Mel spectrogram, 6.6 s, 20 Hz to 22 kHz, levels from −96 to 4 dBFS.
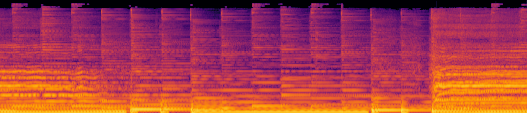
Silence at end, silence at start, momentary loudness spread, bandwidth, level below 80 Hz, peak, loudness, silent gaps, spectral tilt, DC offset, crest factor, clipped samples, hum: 0 s; 0 s; 5 LU; 19.5 kHz; -14 dBFS; 0 dBFS; -12 LUFS; none; -6.5 dB/octave; under 0.1%; 10 dB; under 0.1%; none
